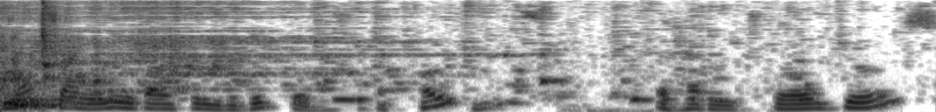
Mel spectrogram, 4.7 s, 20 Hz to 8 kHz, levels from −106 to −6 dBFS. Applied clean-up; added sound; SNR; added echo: classical method Wiener filter.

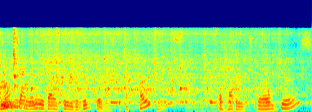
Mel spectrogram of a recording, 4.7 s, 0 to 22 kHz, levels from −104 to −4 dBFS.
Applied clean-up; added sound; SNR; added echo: none; Toilet flush; -1 dB; none.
